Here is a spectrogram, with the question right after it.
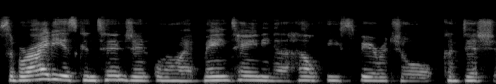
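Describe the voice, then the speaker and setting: At a moderate pace, a woman speaks with a fairly low pitch and fairly even intonation. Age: 60s. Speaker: recovering alcoholic sharing her story. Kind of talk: recovery meeting testimony. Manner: hesitant, with frequent fillers.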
